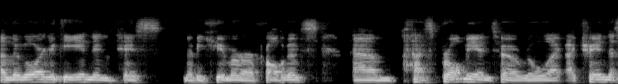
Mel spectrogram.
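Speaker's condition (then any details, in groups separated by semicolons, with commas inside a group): Cleft lip and palate; congenital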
